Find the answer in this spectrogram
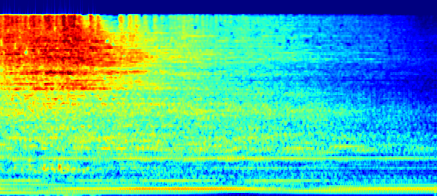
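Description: A punk band's final chord held on distorted electric guitar, ringing out with cymbals washing under it as the song ends, the sound slowly fading.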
